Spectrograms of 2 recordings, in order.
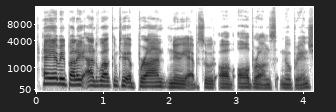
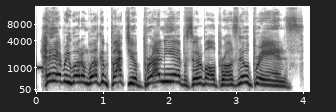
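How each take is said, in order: First: It is said in a calm, normal way. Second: It is said loudly with lots of energy.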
